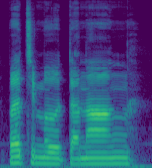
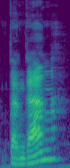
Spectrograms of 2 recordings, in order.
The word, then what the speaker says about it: dengan: That G doesn't sound pronounced, so senang bertemu dengan dengan.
